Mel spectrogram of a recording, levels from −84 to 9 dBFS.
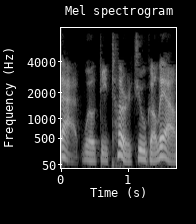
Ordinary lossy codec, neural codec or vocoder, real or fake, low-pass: MP3, 32 kbps; codec, 16 kHz, 1.1 kbps, Voila-Tokenizer; fake; 7.2 kHz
